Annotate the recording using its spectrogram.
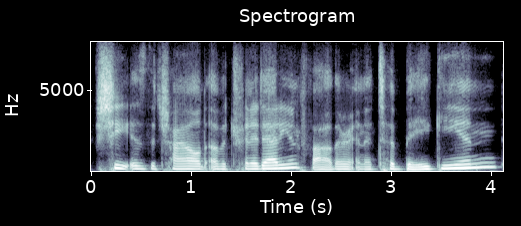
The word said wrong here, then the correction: Tobagonian: Am I saying that correctly? – Tobagonian. – Ah! This is the place where we learn. Tobagonian.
